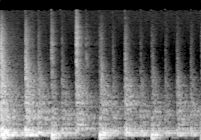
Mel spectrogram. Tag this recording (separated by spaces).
drum loop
